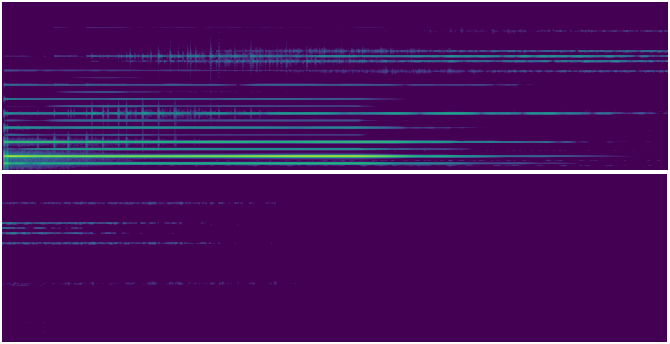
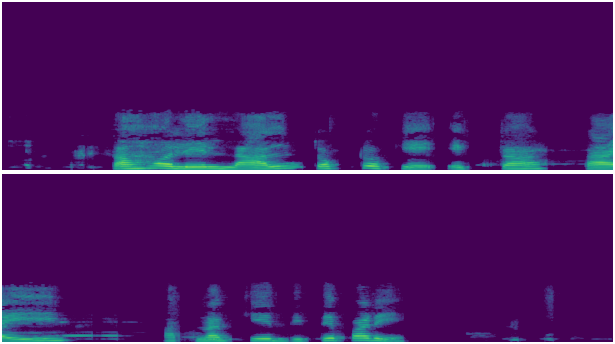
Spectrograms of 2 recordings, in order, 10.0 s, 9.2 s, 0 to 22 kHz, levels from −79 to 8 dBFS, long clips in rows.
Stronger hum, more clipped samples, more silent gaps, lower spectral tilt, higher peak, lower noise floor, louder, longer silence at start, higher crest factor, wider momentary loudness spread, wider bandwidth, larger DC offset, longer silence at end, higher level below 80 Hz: neither; neither; second, none vs 2.28-2.33 s, 3.27-3.33 s, 7.63-8.02 s; second, 7 dB/octave vs -4 dB/octave; about the same, -2 dBFS vs -2 dBFS; first, under -90 dBFS vs -54 dBFS; first, -9 LUFS vs -21 LUFS; second, 0 s vs 0.15 s; second, 14 dB vs 20 dB; about the same, 19 LU vs 17 LU; first, 16.5 kHz vs 8 kHz; neither; first, 5.85 s vs 0.7 s; second, under -90 dBFS vs -70 dBFS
